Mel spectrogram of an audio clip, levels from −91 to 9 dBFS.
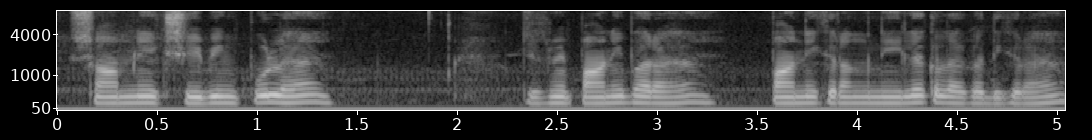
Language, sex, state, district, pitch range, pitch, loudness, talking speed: Hindi, male, Goa, North and South Goa, 145-160 Hz, 150 Hz, -24 LUFS, 215 wpm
